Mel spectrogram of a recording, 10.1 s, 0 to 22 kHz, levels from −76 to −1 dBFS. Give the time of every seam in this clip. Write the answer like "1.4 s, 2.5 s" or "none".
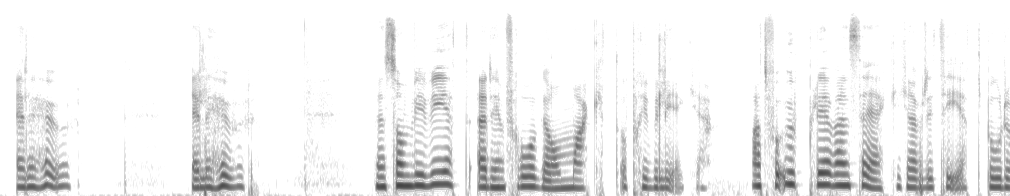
1.7 s, 7.5 s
